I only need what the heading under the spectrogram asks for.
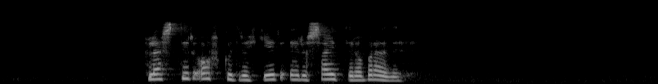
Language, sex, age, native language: Icelandic, female, 40-49, Icelandic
